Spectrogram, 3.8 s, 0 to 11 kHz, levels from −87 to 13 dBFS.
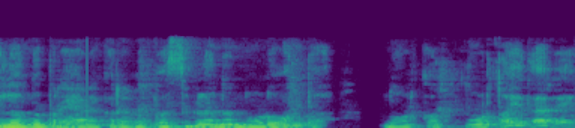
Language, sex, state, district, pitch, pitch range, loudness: Kannada, male, Karnataka, Dharwad, 165 Hz, 150-170 Hz, -18 LUFS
